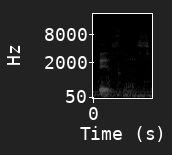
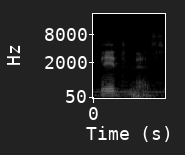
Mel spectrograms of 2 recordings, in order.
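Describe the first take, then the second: First: The middle consonant is a z sound. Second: The middle consonant is a d sound.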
